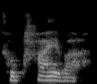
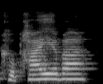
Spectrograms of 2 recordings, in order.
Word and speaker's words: copaiba: co Pai be a lots of people are trying to figure out how to pronounce it I'm going with copaiba kind of copaiba it is derived from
